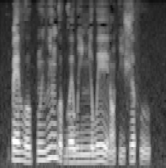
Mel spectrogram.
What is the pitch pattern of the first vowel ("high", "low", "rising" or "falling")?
high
